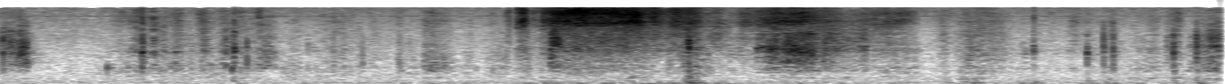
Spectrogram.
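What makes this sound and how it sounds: Long nails tap and scratch across a flat, glossy paper art print of a red-haired woman lying on a dark board, and along the print's edge. Sharp, crisp clicks are scattered between brighter, hissing scrapes, with several louder sweeping strokes in the middle.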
